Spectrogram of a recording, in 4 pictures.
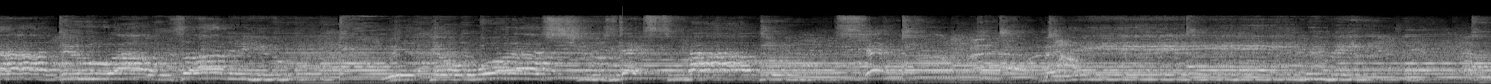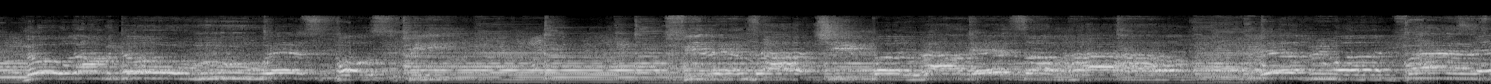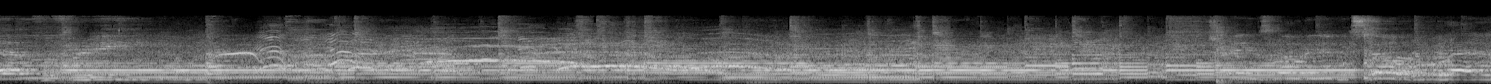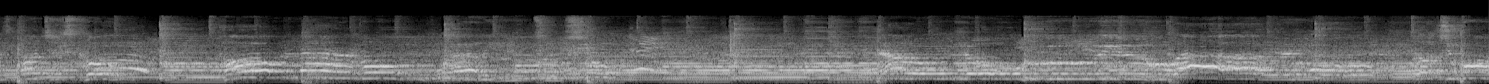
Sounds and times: Male singing: 0.0s - 3.2s, 3.8s - 9.2s, 10.4s - 14.2s, 15.1s - 19.6s, 21.6s - 31.6s, 41.9s - 51.4s, 53.4s - 59.6s
Music: 0.0s - 59.6s.

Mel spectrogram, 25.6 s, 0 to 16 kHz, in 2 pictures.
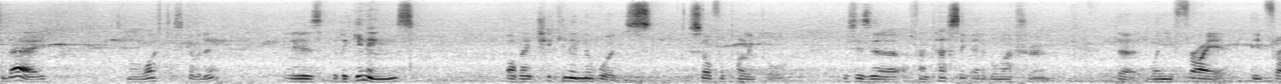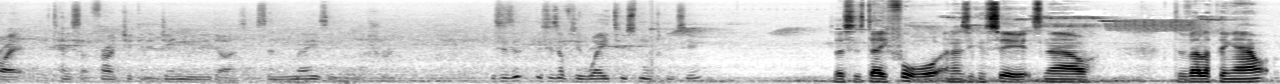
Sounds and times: Speech: 0.0s - 0.5s, 1.2s - 2.2s, 2.8s - 4.2s, 5.1s - 7.9s, 8.5s - 10.5s, 11.2s - 16.8s, 17.8s - 19.9s, 21.2s - 23.8s, 24.6s - 25.5s.

